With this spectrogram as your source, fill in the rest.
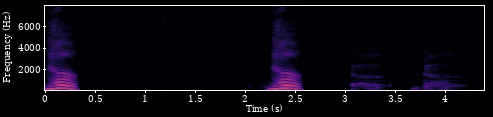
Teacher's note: That's the voiced aspirated retroflex.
